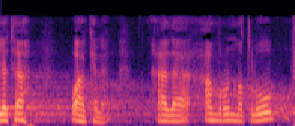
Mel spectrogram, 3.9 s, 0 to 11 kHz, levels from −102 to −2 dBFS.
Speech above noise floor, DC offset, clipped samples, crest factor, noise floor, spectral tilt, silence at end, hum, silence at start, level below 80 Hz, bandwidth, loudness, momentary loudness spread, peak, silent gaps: 20 dB; under 0.1%; under 0.1%; 18 dB; -47 dBFS; -7.5 dB/octave; 0 s; none; 0 s; -58 dBFS; 7.2 kHz; -28 LUFS; 18 LU; -10 dBFS; none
